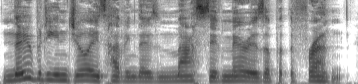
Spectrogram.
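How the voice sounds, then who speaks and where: A British woman playing a protective, supportive female friend in a conversational ASMR roleplay, soothing and encouraging, with thoughtful pauses. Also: fairly low pitch, darkish tone, smooth, close to an everyday voice. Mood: earnest, encouraging. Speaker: voice actor in an audio roleplay. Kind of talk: ASMR roleplay, conversational one-sided dialogue.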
